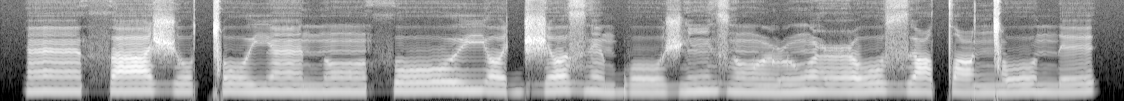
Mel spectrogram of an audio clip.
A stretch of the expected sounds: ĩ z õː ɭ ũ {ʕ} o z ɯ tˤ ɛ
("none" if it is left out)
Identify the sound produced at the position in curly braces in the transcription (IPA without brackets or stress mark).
ʕ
